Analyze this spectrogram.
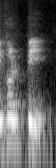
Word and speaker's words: Volpe: Brigadier Arnaud Volpe, prononcé Volpe, 1er régiment de hussards parachutistes, 1er RHP, mort pour la France.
